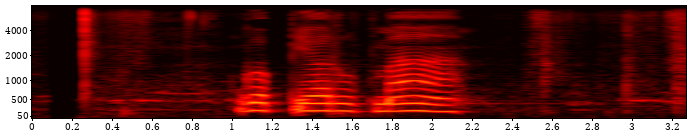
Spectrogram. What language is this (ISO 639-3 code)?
nep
